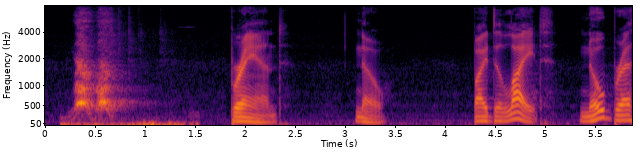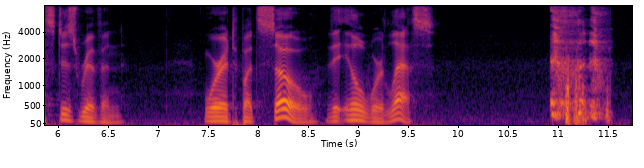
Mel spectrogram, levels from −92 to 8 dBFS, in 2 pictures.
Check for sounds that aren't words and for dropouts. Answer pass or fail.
fail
